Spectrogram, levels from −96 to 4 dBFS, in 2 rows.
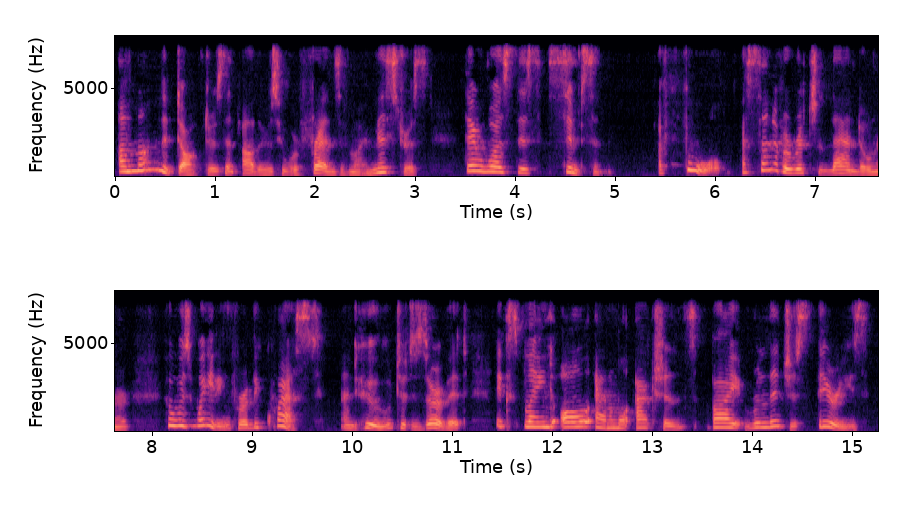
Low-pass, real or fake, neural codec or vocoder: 7.2 kHz; fake; vocoder, 22.05 kHz, 80 mel bands, HiFi-GAN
